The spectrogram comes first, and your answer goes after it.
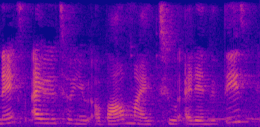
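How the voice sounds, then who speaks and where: A woman speaks with a Thai accent. Noticeable background noise and audible room echo surround her voice. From Thailand (Bangkok, later Pattani). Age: 20s. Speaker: university student vlogger. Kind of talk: scripted presentation vlog.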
